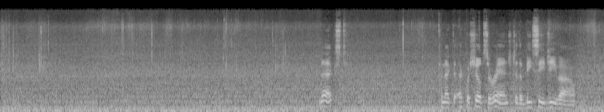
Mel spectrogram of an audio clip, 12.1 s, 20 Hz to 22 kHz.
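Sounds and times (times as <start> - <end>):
blower airflow noise: 0.0 - 12.0.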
